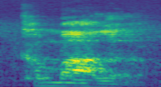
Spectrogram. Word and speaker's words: Kamala: cookie ass title is kamala rhymes with yamaya which was the princess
